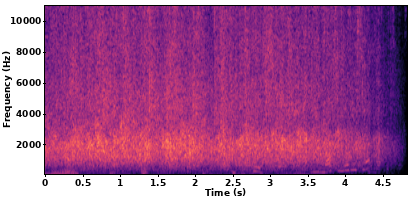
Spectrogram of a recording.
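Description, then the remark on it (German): Sustained audience applause, a dense steady wash of many hands clapping at full loudness, with faint voices mixed in underneath before it tapers off at the end. “Ganz großen Applaus.”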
